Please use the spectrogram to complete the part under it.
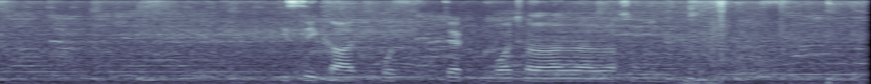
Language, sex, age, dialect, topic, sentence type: Bengali, male, 18-24, Western, agriculture, statement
